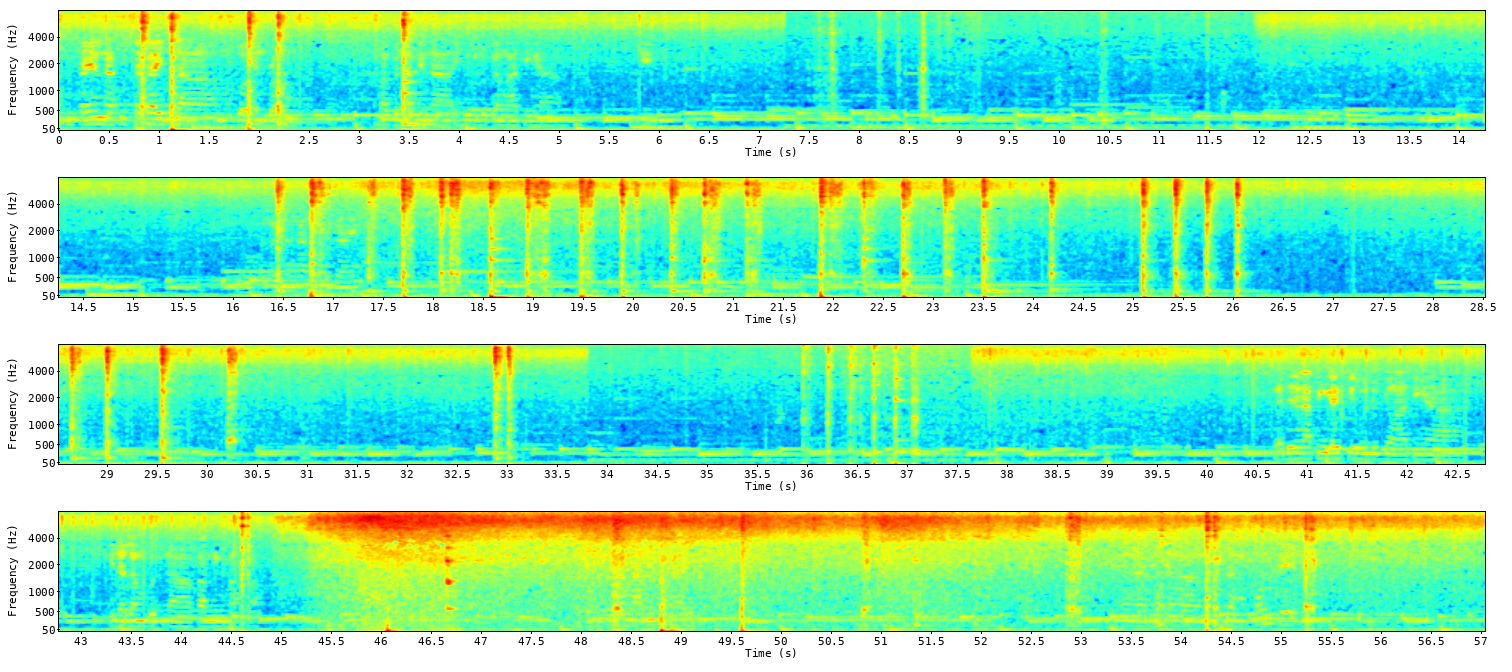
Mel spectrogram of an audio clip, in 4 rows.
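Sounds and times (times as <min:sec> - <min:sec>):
food sizzling in hot oil: 0:00.0 - 0:57.0
metal ladle scraping a wok: 0:16.4 - 0:24.4.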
